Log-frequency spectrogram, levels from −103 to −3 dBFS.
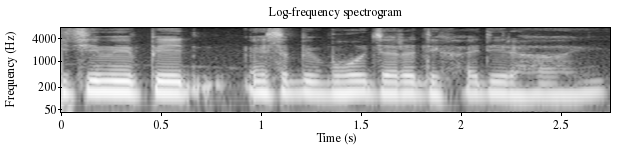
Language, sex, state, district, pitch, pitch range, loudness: Hindi, male, Arunachal Pradesh, Lower Dibang Valley, 140 Hz, 135-145 Hz, -14 LUFS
